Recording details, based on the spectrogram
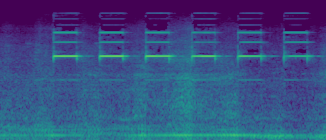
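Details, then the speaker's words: Household gas leak alarm tested with gas from a lighter: loud high-pitched beeps repeating about twice a second without letup; alarm sounds while gas is detected. "দেখতে পাচ্ছেন gas পাওয়ার সাথে সাথে এটা siren বাজা শুরু হয়ে গেছে। তো যতক্ষণ পর্যন্ত গ্যাস ঘরের মধ্যে থাকবে তো ততক্ষণ এই সাইলেন্টা বাঁচতে থাকবে।"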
